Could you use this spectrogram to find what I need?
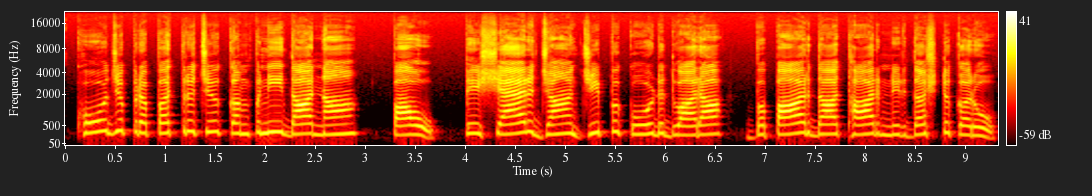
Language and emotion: Dogri, neutral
